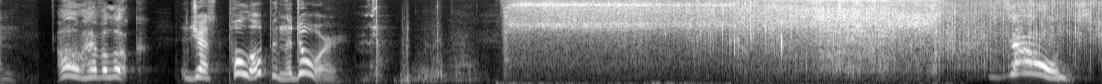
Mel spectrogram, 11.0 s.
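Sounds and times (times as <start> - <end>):
speech: 0.0 - 4.2, 10.1 - 10.8
water jet spraying: 5.0 - 11.0.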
